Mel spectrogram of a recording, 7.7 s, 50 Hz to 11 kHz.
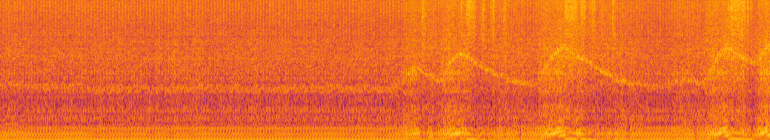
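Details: Triumph Speed Triple 1050 S with aftermarket SP Engineering exhausts, baffles in, held about 3,000 rpm and revved to about 6,000: steady idle then three clean blips with a deep, gruff note, more grunt than stock; normal revving.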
